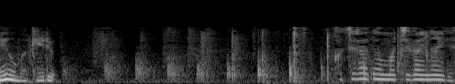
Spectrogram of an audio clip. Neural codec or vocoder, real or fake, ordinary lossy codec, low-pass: none; real; MP3, 24 kbps; 7.2 kHz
